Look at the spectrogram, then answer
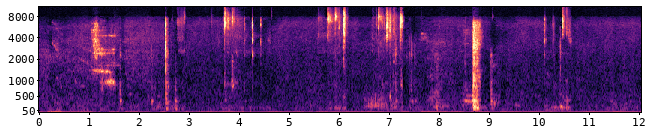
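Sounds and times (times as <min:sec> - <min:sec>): faint voice: 0:01.0 - 0:01.6
faint scattered clicks: 0:01.6 - 0:04.6, 0:05.6 - 0:07.7, 0:10.1 - 0:10.7.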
